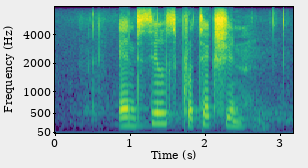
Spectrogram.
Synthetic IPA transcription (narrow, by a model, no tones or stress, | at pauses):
ɛ̃ndsilspʰrɔtʰɛkʃɔ̃n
